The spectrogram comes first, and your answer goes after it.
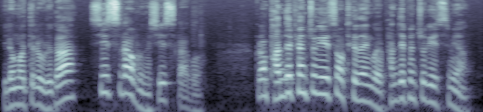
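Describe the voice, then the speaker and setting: Man, biology lecturer, rapid delivery, slightly high voice, repeats key terms, tag questions. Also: big pitch swings, a little mellow. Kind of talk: recorded exam-prep lecture.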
